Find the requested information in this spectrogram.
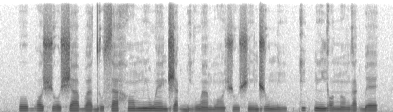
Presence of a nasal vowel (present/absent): present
